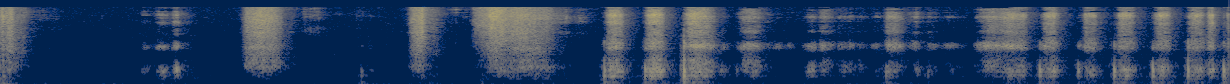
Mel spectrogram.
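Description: An HB pencil in a metal extender, held in the fingers, scratches sketch strokes of an eye onto a flat sheet of white drawing paper resting on a desk. Soft, dry, bright scraping comes in a quick series of short, separate strokes, some longer swishes among them, with near-silence between.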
